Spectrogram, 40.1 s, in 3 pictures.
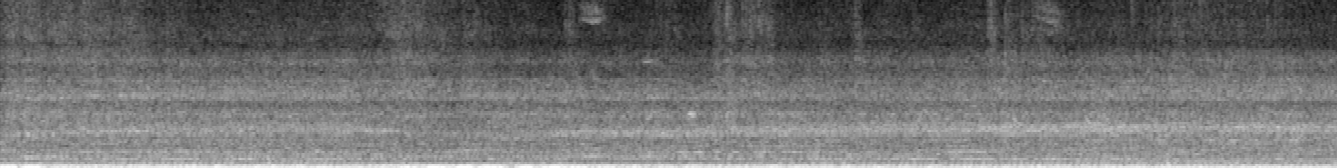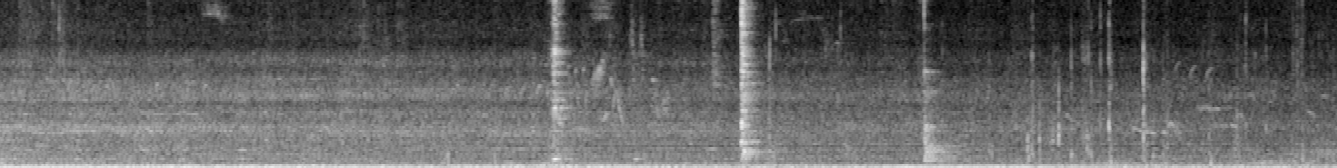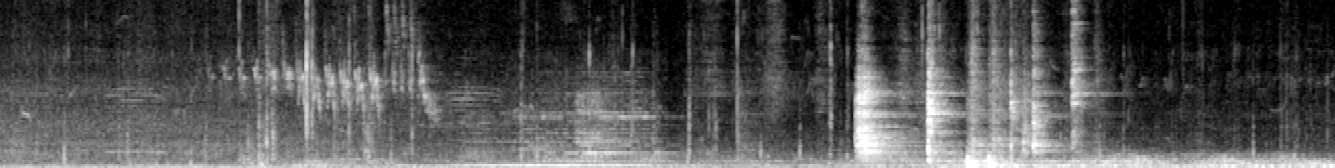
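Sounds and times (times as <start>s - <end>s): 
walking soundscape: 0.0s - 40.0s.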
